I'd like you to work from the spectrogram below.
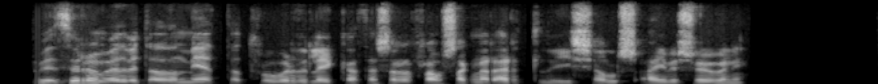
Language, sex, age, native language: Icelandic, male, 30-39, Icelandic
